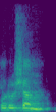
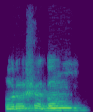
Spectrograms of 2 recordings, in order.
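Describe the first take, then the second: First: The word ends with a plain m sound. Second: The word ends with a gum sound. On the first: This is the ordinary way of chanting. "like we chant" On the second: This is the Vedic way of chanting. "They'll chant it like Purushagum"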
